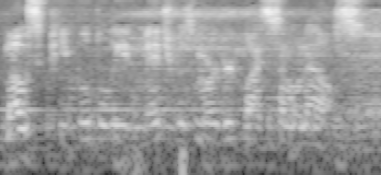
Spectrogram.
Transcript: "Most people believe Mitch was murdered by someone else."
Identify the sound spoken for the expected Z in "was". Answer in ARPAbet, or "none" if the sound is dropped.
Z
